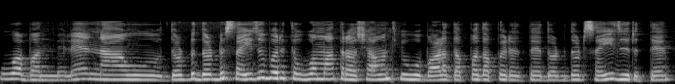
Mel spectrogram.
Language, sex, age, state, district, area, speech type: Kannada, female, 45-60, Karnataka, Chitradurga, rural, spontaneous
